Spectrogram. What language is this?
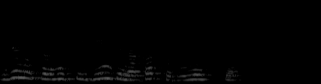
Russian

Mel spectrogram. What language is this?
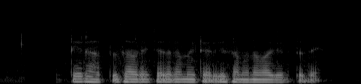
Kannada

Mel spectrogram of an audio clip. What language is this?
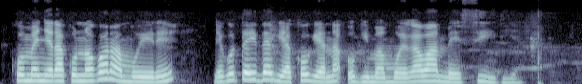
Kikuyu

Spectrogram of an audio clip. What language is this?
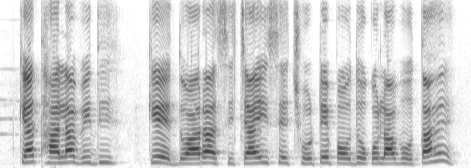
Hindi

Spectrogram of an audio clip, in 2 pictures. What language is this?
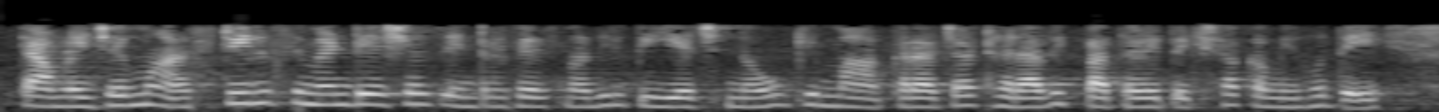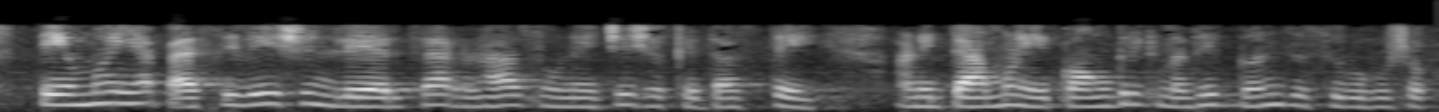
Marathi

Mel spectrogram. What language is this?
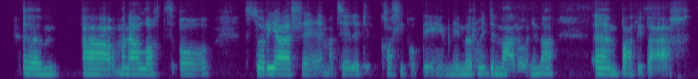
Welsh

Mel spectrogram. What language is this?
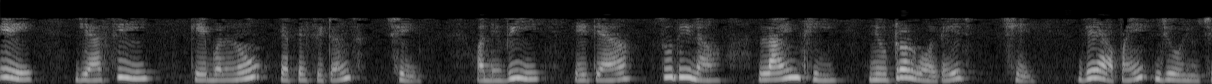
Gujarati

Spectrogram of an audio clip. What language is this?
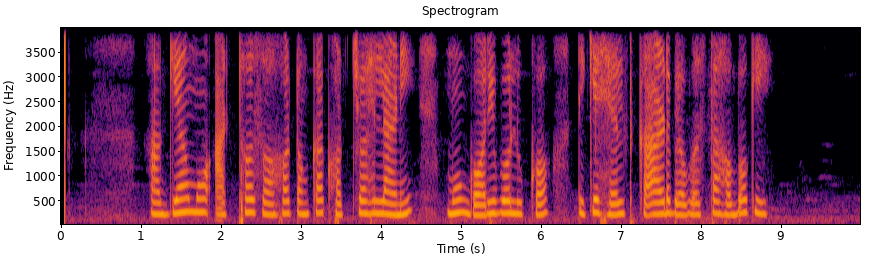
Odia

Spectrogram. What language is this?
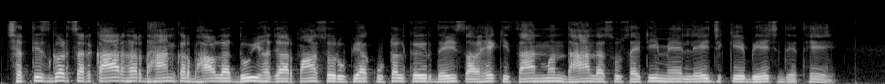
Chhattisgarhi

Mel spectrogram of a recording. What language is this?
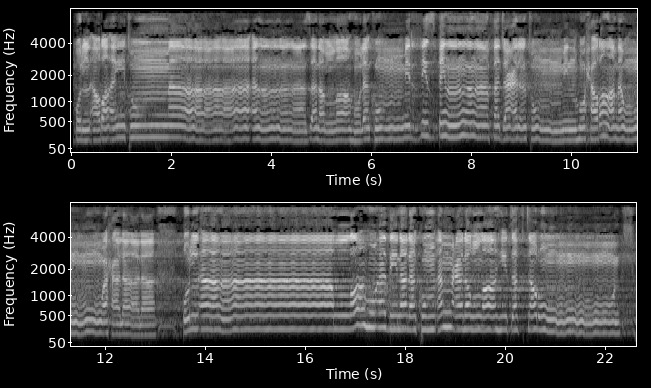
Arabic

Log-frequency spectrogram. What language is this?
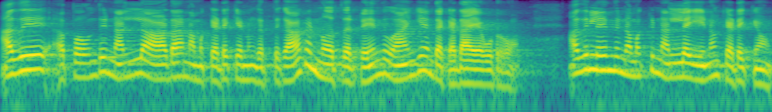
Tamil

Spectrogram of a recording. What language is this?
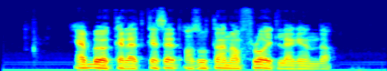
Hungarian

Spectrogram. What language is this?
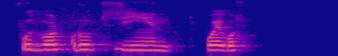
Spanish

